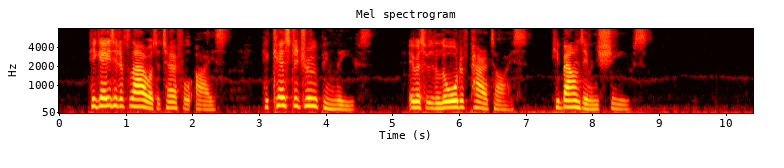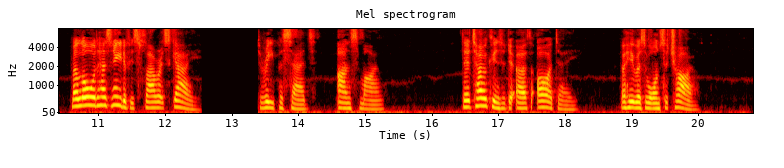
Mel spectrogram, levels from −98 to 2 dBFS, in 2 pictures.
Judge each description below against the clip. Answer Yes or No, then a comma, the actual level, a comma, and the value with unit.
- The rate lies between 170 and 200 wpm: No, average, 155 wpm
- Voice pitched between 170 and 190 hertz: No, high, 200 Hz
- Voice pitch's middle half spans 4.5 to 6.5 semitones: Yes, wide, 5.6 semitones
